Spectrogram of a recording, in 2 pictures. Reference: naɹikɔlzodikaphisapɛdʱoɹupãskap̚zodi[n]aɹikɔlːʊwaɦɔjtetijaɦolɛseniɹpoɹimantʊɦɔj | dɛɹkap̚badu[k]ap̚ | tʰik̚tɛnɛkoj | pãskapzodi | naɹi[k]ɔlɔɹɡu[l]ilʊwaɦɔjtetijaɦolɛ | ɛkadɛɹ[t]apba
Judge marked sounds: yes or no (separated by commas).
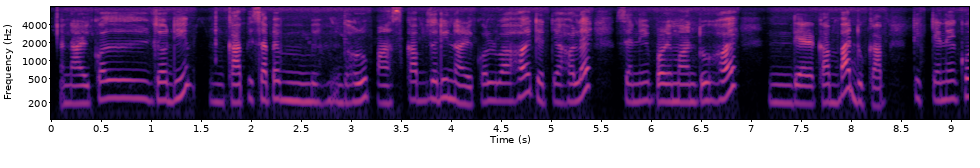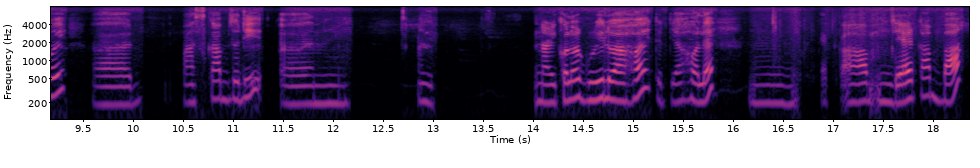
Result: yes, yes, yes, no, no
